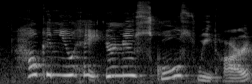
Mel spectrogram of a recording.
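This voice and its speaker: In a put-on character voice, a woman squeaks at an extremely high pitch with fairly even intonation and a moderate pace, over clear background noise. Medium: read story. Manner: warm, fatherly.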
